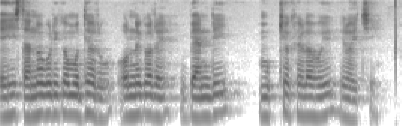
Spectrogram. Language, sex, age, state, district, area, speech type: Odia, male, 45-60, Odisha, Kandhamal, rural, read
